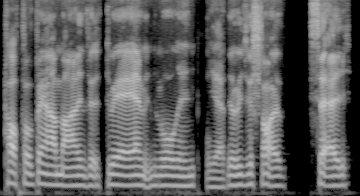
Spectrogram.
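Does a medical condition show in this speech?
Yes: spinal muscular atrophy.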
